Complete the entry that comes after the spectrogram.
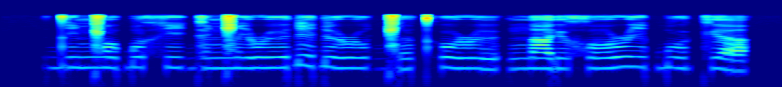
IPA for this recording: d̪ i ŋ͡ǁ o ɓ ʊ x i ɡ ɛ ŋ͡ǁ i ɹ ɨ ɗ i ɗ ɨ ɹ u ɡ͡ǁ ə t̪ʰ u ɹ ɨ | n a ɾʲ o x o ɹ i ɓ u kʲ a

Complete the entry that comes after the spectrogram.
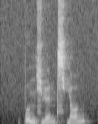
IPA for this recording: p ɤ˥˩ ŋ ɕ ɥ ɛ˨˩ n t͡ɕʰ j ɑ˦ ŋ

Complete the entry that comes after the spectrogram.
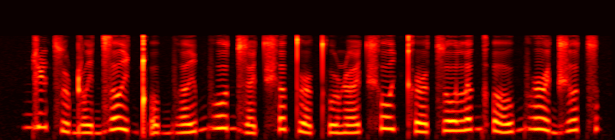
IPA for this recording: ɡ i˥ ɳ t͡s u˩ ɖ ʊ˩ i̯ d͡z ɤ˥˩ i̯ ǃʼ ʊ˩ bʱ ə˩˥ i̯ bʱ o˥ d͡z œ˩ t͡ʃʰ ə˥ t̪ ə˞˩ t̪ʰ u˩ ɳ œ˩˥ t͡ʃʰ o˥ i̯ kʰ ə˞˧ t͡s o˥ l ə˥ ɡ ʔ ɤ˩˥ u̯ bʱ ə˞˥˩ d͡ʒ ʊ˥ t͡s

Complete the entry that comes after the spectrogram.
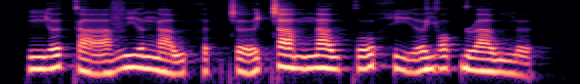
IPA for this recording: ɲ əː˧˥ k aː˨˩˨ v i˧ ə̯ ŋ a˨˩˨ w h ə˨˩ k̚ c əː˨˩˦ c a˧ m n a˧ w k o˧˥ h i˨˩˨ ə̯ j ɔ˦˥ k̚ ɹ a˧ w ŋ ə˨˩ k̚

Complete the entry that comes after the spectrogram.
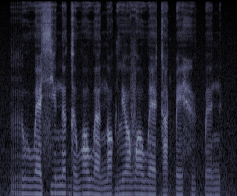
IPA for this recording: r u˨ w ɛ˨ sʲ ɘ˦ n ə˦ ɡ ə˨ w ɔ˦ w ɐ˨ n ɔ˦˨ ɡ lʲ ɔ˦ v ɔ˦ w ɛ˦˨ ɡ a˨ k͡p e˦ h ʉ˨ k͡p ɘ˦ n

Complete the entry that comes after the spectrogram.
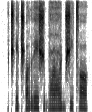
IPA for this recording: t͡ʃʼ e t͡ʃʼ ɔ r e ʃ ʏ b ʕ ʏ ʕ y b ʃ i tʰ ɔ

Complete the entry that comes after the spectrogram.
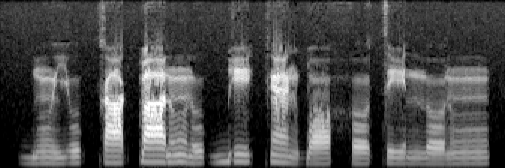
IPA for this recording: ɡ͡b ũ˨ j u˨˦ k a˧ k͡p a˦ ɾ ũ˦˨ ɾ u˨˦ ɡ͡b i˦ k ɛ̃˦˨ ɡ͡b ɔ˨ h o˨ t i˨ n o˨ ɾ ũ˧

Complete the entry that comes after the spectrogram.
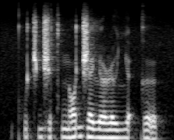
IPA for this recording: kʷʰ ɐ t͡ʃ d͡ʒ ɨ t͡s n ɔ d͡ʒ ɛ lʲ ɔ ɭ ɨ ʎ ɛ ʔ k ɘ

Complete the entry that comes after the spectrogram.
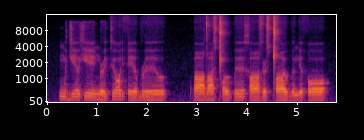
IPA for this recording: ŋ͡m ɘ ɡʲ eː ə̯ xʲ eː ŋ ə˞ ɪ̯ kʲ ɔː ɾʲ ə h eː ə̯ b ɹ ɘː ʊ̯ | p ɑː ɪ̯ dˤ ɘː z ǁ ɔ ʊ̯ p ɘː x ɑː z ə˞ z ǁ ɑː ʊ̯ b əː ŋ e ə̯ h ɔː

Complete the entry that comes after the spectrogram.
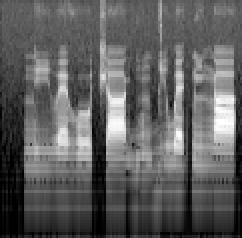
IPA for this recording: n iː˨ β ɛ˨ v oː˨ t͡ʃ aː˨ ɡ͡b ũ˨ ɡ͡b i˦ w ɛ˦ k͡p ĩ˦ ŋ a˦

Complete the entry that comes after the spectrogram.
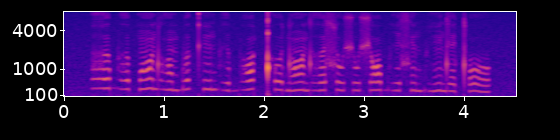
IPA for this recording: ɦ ə bʱ ə p ɔ̃ dʱ ɔ̃ b ə kʰ ĩ bʱ ɪ bʱ ɔ ǃʰ o d ɔ̃ dʱ ə s u ʃ u ʃ ɔ bʱ i s ĩ bʱ ĩ d e tʼ o

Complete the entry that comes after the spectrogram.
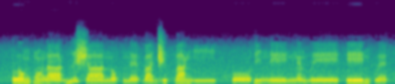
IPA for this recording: l ɔ˧ ŋ ɓ ɔ̃˨ l aː˨ ɡ͡b ɨ˦ ʃ aː˨ n ɔ˨˦ p n ɛ˨ ɓ a˧ d͡ʒ ɨ˦ ɡ͡b a˦ ŋ iː˧ | oː˨ ɗ i˨ n eː˨ ŋ ɛ̃˧ ɡʷ eː˧ | eː˧ ŋ kʷ ɛ˨

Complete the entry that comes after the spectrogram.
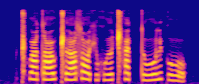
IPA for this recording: ǁʰ uː tˤ uː ǁ əː sˤ oː ʃ ə xʷ əː ǁʰ a tː oː l y k oː

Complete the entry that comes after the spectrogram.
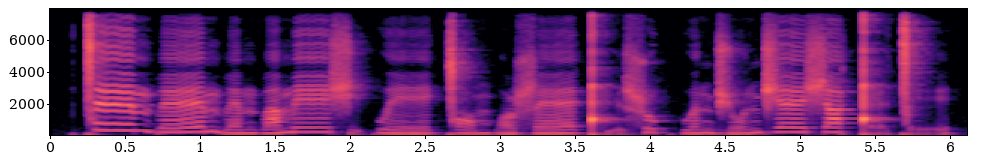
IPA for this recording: ǀ ɛː˥ m b ɛː˨˥ m b ɛ˩˧ m b a˨˥ m eː˥ ʃ ḭ˥ kʷ eː˧˩˧ ǀ ɔ˧˩˧ m b ɔ˩˧ ʂ ɛː˨˥ ǃʰ ḭ˨˥ ʂ o˥ kʷʰ ɐ˨˥ n d͡ʒ o˨˥ n d͡ʒ ɛː˥ ʃ a˥ ǃ ɛ̰˩˧ ǀ ḛ˨˥

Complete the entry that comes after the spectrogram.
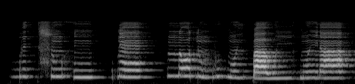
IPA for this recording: b e˦ k s ũ˦ h ĩ˧ | ɗ ɛ̃˧ | n ɔ˦ ɗ ũ˨ b u˦ ɡʷ ĩ˨ k͡p a˨ w iː˨ ɡʷ ĩ˧ ɾ ã˦

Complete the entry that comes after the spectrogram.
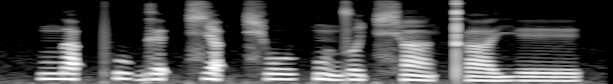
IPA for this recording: n ä˦ ʔ pʰ u˦˨ ɡ ɛ˦ ʔ t͡ɕ ä˦ ʔ t͡ɕʰ o˦ ʊ̯ k ũ˦˨ d ɔ˦˨ t͡ɕʰ ã˦˨ kʰ ä˨ j e˨

